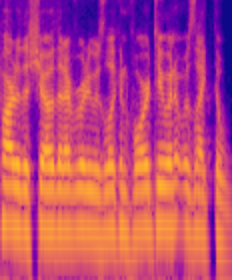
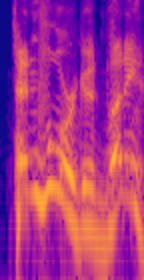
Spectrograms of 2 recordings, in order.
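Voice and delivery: trucker-style voice, pitched higher; 8 semitones higher than usual. Recalling what a talking autonomous truck used to say, talking like a trucker. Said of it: "He just talked like a trucker".

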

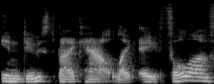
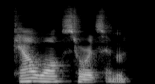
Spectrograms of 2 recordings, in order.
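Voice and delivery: usual speaking voice

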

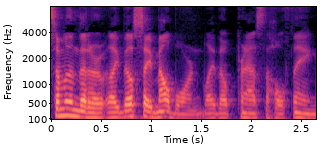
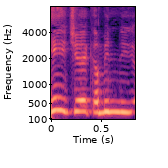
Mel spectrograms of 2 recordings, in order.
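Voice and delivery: thick put-on New Zealand accent, pitched very high; 13 semitones higher, 7 dB louder than usual. Retelling a friend's phone call from New Zealand: imitating a strong Kiwi accent. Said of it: "it was so strong".

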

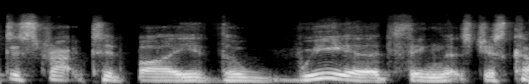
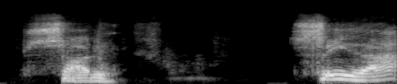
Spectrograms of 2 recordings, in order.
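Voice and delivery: put-on London Cockney wide boy voice. Storyteller voicing a character in a Ravenloft scene, in a Cockney wide boy accent. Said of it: "he's getting more of a Cockney wide boy".

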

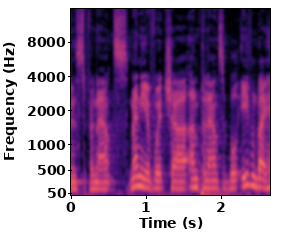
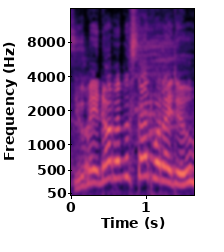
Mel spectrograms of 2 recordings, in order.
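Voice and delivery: put-on crazy old man voice; 11 semitones higher than usual. A character insists he serves an important purpose: crazy old man voice. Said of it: "Character voice".

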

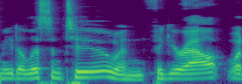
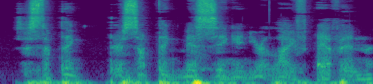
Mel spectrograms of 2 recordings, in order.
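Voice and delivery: secretive, barely voiced, soft hushed whisper; 3 semitones lower than usual. Retelling a strange video ad whose voice whispers: imitating a whispering voice. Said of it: "this voice whispers".

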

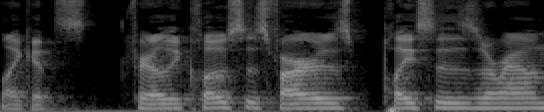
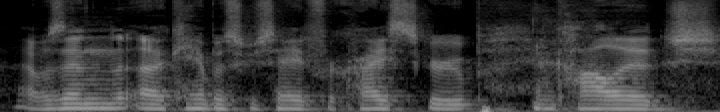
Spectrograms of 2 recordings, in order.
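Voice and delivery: sorrowful, sad, reluctant, unwilling tone; 3 semitones lower than usual. Talking about a group they were in during college, sad. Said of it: "You sound so sad".

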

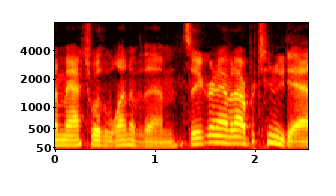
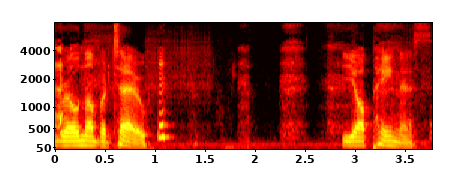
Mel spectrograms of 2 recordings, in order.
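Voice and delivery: bad fake British accent, much slower. Acting a scene, listing rules to the other character, bad British accent. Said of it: "I'm British".

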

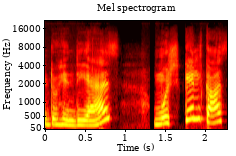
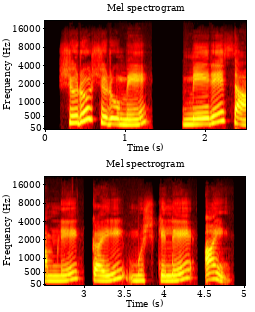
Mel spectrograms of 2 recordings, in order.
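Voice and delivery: slow, deliberate, careful word-by-word pace. A Hindi teacher repeats a phrase for learners, said again slowly. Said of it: "I'll say it again slowly".

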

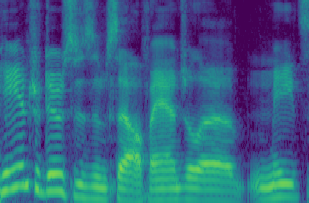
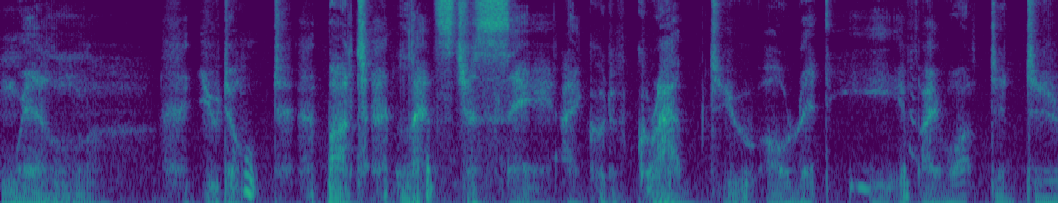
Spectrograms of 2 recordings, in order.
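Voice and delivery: creepy, breathy, hushed whisper; 13 semitones lower, 17 dB quieter than usual. Voicing a man from a story who approaches a young woman: creepy voice. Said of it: "what was the creepy voice you were doing earlier?".

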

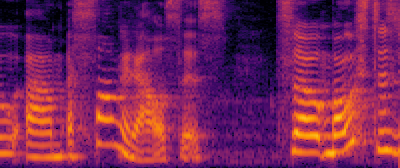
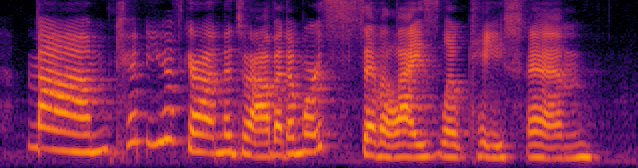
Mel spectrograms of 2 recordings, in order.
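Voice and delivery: dumb, ridiculous, stupid put-on little kid voice; 3 semitones higher than usual. Quoting the little sister's first line from a movie, in her stupid-ass voice. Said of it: "it comes out of her stupid-ass voice".

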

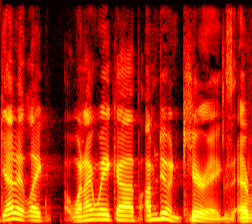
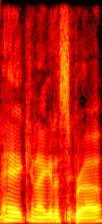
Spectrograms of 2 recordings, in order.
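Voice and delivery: normal talking voice

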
